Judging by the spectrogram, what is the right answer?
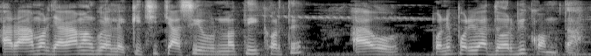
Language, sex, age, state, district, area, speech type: Odia, male, 45-60, Odisha, Balangir, urban, spontaneous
